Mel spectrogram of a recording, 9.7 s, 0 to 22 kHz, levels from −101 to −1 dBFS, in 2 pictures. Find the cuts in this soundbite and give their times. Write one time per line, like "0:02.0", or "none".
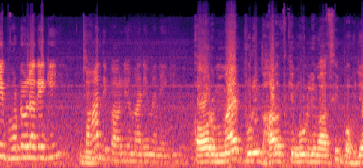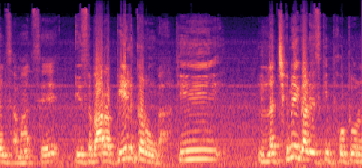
0:02.4
0:05.7
0:07.1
